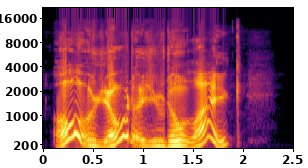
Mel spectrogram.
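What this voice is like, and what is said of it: Not-great Yoda character voice. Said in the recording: “I don't do a great Yoda impression”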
